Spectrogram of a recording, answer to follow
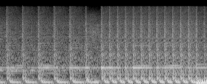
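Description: Hardtek/tribecore electronic dance music with a fast, pounding kick-drum beat. About halfway through, the beat tightens into a rapid drum roll, building up toward a drop.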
